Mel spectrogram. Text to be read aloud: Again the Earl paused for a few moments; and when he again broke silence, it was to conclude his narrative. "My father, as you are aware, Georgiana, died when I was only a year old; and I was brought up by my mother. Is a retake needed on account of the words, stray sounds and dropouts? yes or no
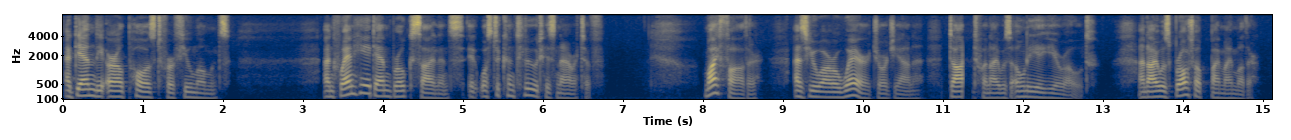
yes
